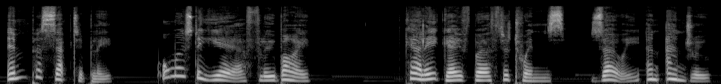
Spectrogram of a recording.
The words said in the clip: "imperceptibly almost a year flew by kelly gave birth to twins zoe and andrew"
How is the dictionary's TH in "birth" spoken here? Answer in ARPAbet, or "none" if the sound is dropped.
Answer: TH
